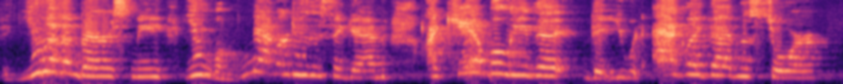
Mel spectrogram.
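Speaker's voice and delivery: re-enacted furious mom lecture; retold angry screaming. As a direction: tell the kids off, outraged. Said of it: "I just start screaming at them".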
